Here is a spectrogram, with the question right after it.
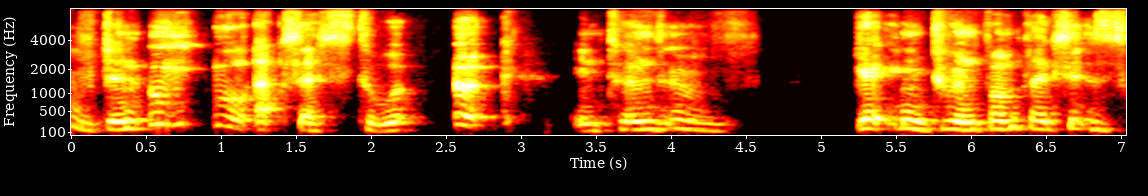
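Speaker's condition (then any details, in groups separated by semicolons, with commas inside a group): Cerebral palsy; from birth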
